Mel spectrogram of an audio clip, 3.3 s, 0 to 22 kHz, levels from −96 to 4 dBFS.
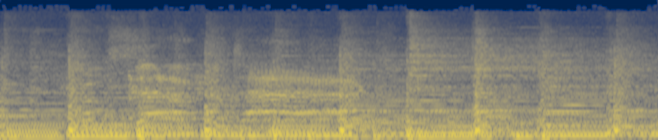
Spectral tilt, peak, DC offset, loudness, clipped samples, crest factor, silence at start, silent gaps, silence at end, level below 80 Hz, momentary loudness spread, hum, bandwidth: -6 dB/octave; -2 dBFS; under 0.1%; -17 LUFS; under 0.1%; 14 dB; 0 s; none; 0 s; -24 dBFS; 2 LU; none; 16 kHz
